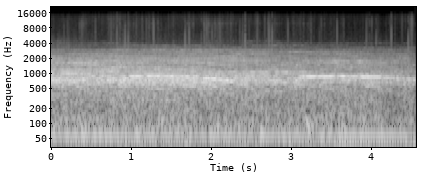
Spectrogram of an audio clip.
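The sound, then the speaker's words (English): Cheering and applause from a large Democratic rally audience of about 20,000 in the coliseum at Omaha, Nebraska, after a presidential address. A steady, dense roar of clapping and crowd noise runs without a break. “And now, with the cheering of this big friendly audience still ringing in his ears,”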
